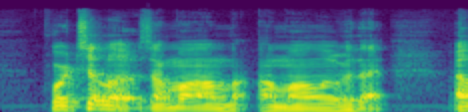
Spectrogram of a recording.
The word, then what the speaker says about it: Portillo's: Portillo's is Chicago food. You pronounce the L's. Thank you, Stephen Z. Portillo's.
